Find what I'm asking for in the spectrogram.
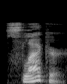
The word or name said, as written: slacker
